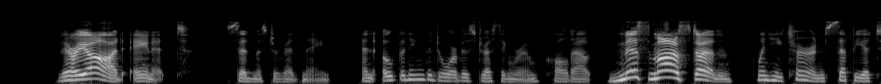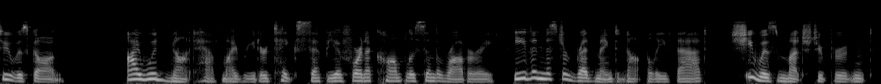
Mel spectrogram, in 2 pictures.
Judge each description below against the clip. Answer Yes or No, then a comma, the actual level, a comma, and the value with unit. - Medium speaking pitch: Yes, medium, 155 Hz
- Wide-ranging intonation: Yes, wide, 7.4 semitones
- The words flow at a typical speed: Yes, average, 175 wpm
